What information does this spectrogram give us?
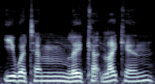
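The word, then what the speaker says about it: Iwetemlaykin: edge of the lake it is pronounced e lyen and the nesp spelling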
